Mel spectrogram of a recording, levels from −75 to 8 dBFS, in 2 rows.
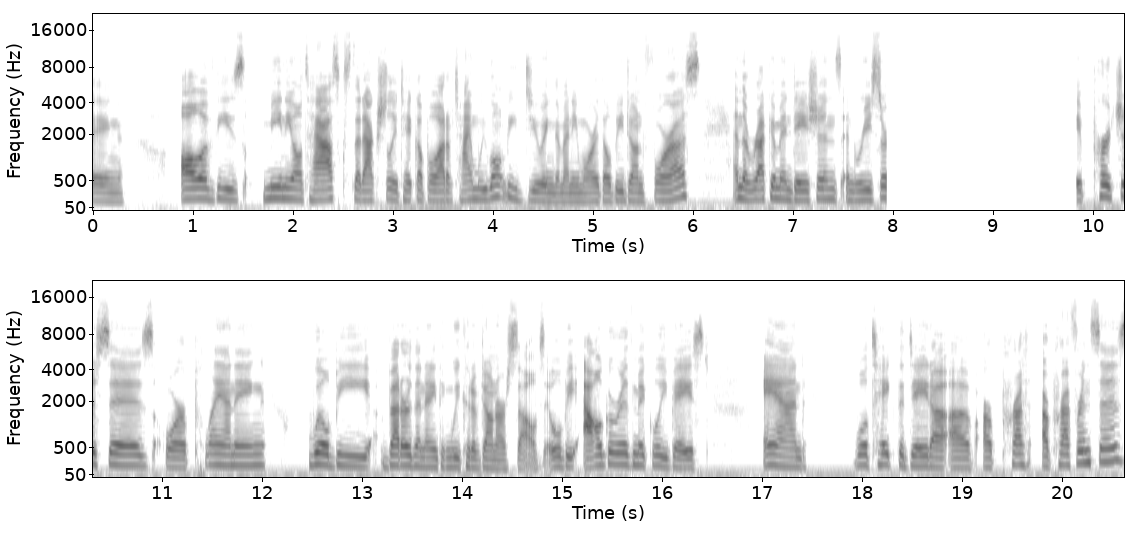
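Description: From 7.94 to 9.84 s the speech cuts to dead silence, an audio dropout to silence, likely from lost input; the waveform goes flat and the spectrogram shows a blank gap of about 1.9 s.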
